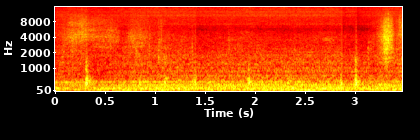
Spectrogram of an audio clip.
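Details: GM Corsa coasting downhill in fourth gear at about 20 km/h, also in neutral: scattered sharp clicks and pops from a front wheel over wind noise; owner suspected axle or wheel bearing; loose wheel nuts.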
